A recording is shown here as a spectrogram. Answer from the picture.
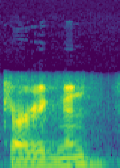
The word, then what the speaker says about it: Carignane: Or Carignan, And that's spelled C-A-R-I-G-N-A-N-E. It's not pronounced Carignan. It's Carignan.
